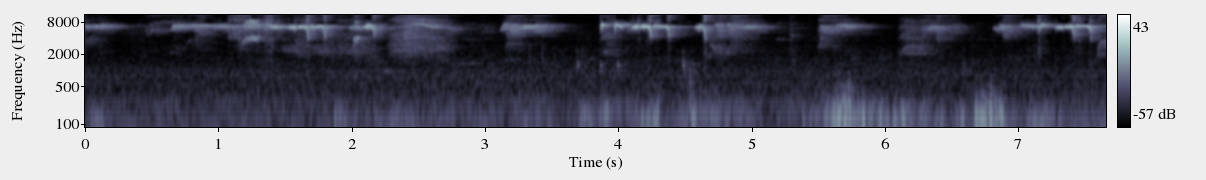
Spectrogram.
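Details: Blue-crowned hanging parrot singing for a lure and training master recording: sustained thin high whistles broken by squeaky chirp bursts, with faint low knocking sounds in the background.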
